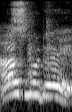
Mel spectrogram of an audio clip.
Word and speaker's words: Asmodee: timeline as done by how do you pronounce that Zach as this is asmod Day games asmo day okay so this is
